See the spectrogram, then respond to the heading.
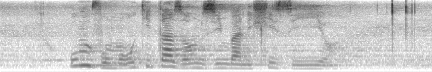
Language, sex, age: South Ndebele, female, 18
